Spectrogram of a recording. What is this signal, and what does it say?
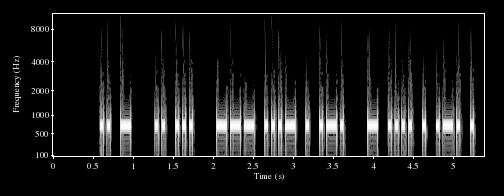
Morse code, heard as a keyed tone, about 28 wpm, 700 Hz. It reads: IT IS OVER THERE
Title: Sentences from Top 1000 Words - Review Part 6 - 28wpm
